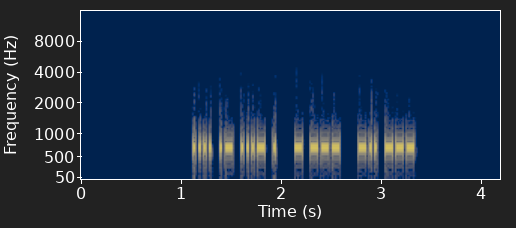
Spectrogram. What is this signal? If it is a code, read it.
Morse code, heard as a keyed tone, about 45 wpm, 700 Hz. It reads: HAVE TO DO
